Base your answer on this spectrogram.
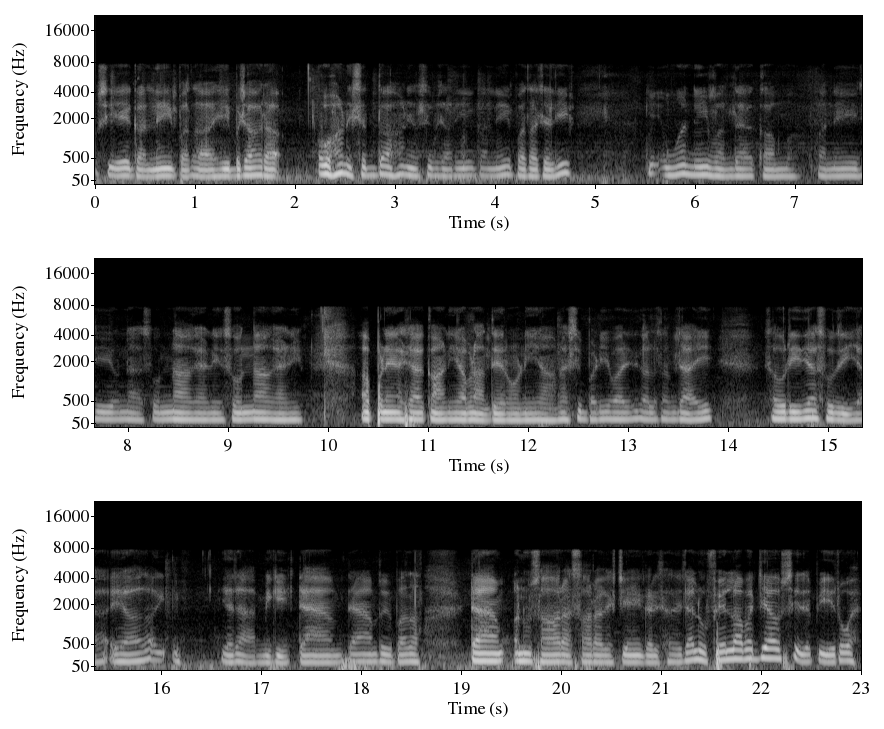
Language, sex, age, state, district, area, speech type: Dogri, male, 18-30, Jammu and Kashmir, Reasi, rural, spontaneous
